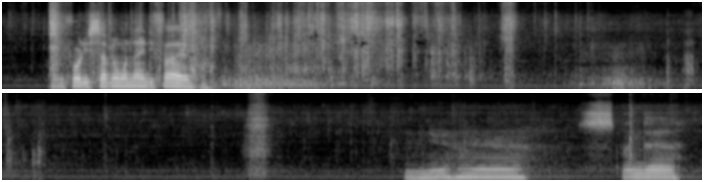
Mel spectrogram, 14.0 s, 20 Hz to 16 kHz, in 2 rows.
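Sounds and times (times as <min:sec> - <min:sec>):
foil wrapper crinkling: 0:00.0 - 0:06.0
cards being handled: 0:01.3 - 0:05.2.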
